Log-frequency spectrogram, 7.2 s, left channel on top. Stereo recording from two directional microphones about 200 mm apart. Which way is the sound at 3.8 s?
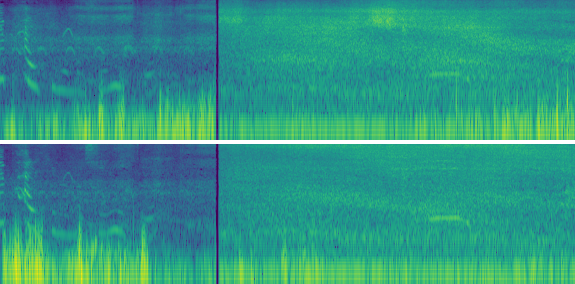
50° right (ahead or behind).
